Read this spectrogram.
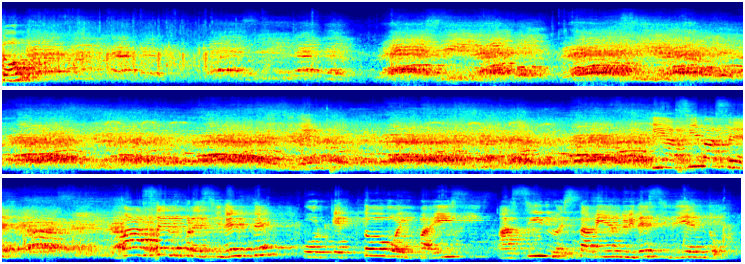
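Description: A woman speaks with animation into a microphone, heard over loudspeakers in a large echoing hall.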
